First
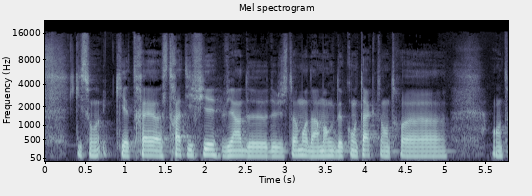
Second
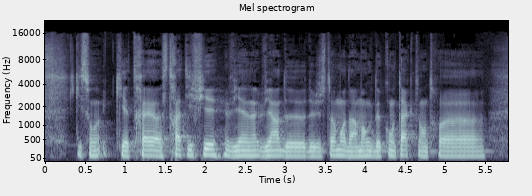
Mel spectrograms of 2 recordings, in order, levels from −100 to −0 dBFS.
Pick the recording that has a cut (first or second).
first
